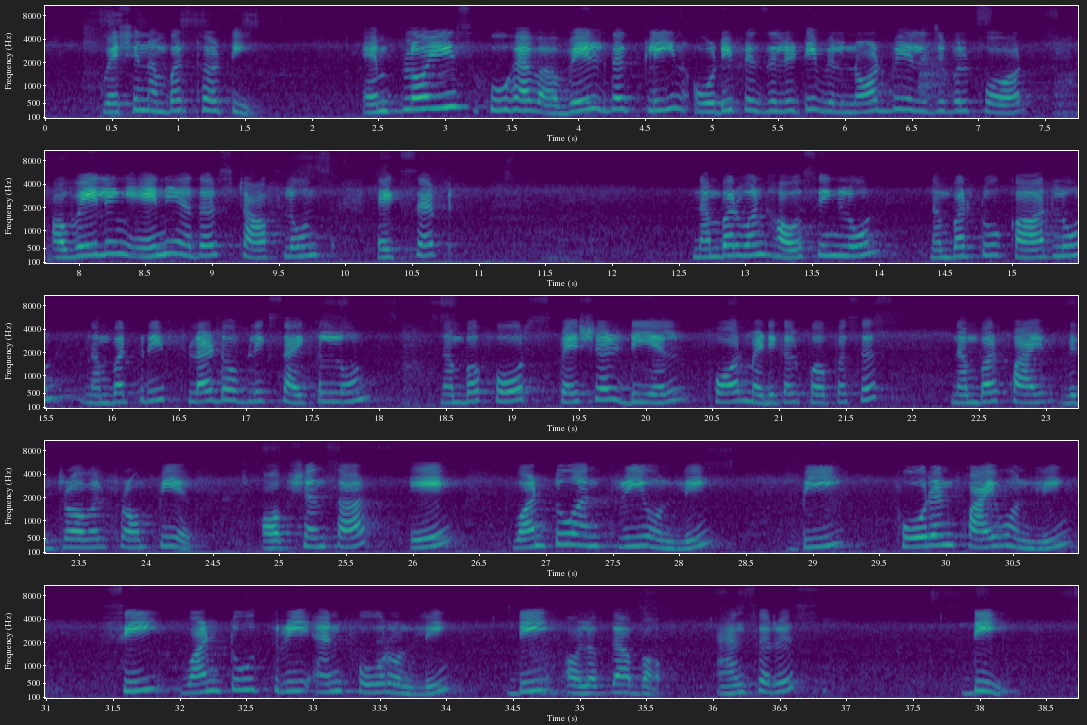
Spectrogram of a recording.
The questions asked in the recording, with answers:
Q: Employees who have availed the clean OD facility will not be eligible for availing any other staff loans except number 1 housing loan number 2 car loan number 3 flood oblique cycle loan number 4 special dl for medical purposes number 5 withdrawal from pf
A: answer is D.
